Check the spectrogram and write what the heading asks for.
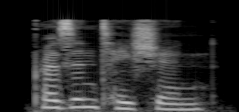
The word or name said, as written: presentation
